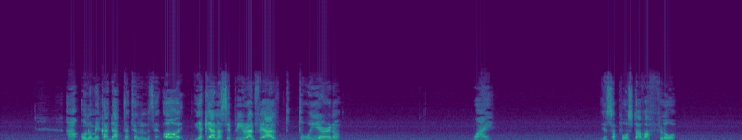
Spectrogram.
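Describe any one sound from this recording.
A man speaks with animation close to a phone microphone, in bursts with pauses.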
